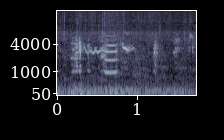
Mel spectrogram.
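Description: Indian hens and roosters cluck and make short chirping calls close by, several quick overlapping notes within about two seconds.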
